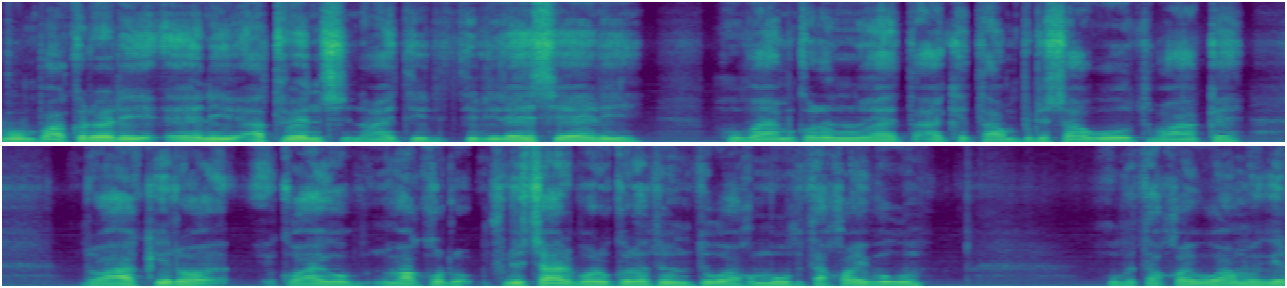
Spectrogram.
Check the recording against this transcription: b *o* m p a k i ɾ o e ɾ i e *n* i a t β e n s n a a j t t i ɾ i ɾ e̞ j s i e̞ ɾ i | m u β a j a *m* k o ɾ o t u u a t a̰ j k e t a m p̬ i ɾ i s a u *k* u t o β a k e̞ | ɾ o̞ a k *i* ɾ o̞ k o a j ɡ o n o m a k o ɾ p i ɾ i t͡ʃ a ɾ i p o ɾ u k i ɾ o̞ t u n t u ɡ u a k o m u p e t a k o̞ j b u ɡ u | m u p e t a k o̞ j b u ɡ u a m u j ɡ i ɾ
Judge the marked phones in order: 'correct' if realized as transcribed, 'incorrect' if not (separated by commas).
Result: incorrect, correct, correct, incorrect, correct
